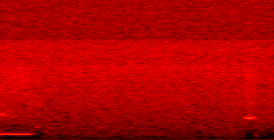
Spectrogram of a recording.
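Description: Near silence: the recording is paused or muted.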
